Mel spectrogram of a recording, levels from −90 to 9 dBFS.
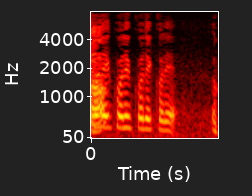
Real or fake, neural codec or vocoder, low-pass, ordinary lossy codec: real; none; none; none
